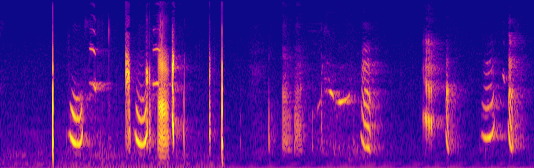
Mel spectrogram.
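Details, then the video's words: Rose-ringed parakeet (Pakistan/Indian ringneck parrot) performing a display ("kur") chatters in quick, varied bursts of nasal, bending notes and sharp clicks, mixed with short squawks, in a quiet room. "KUR YAPAN PAKİSTAN PAPAĞANI"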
